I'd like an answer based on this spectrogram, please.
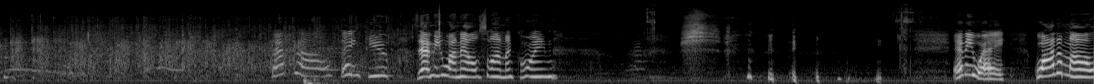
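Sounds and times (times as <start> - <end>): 
children clapping: 0.0 - 4.2
speech: 3.0 - 5.7, 9.6 - 10.9.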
